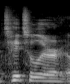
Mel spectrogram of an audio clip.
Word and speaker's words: titular: Yeah, the titular lawnmower, how do you say that word? – Titular? – Titular, sorry about that.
